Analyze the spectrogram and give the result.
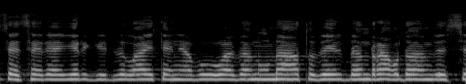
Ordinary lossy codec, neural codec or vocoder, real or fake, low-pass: MP3, 48 kbps; vocoder, 44.1 kHz, 128 mel bands every 512 samples, BigVGAN v2; fake; 14.4 kHz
